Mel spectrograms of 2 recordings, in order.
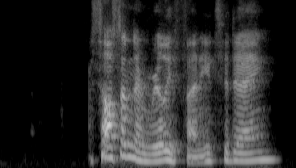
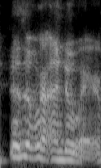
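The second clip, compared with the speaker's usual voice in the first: words broken by real laughter; can barely get it out for giggling; laughing while talking; 3 semitones higher, 3 dB louder than usual. Real, not acted. Laughing at the story.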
